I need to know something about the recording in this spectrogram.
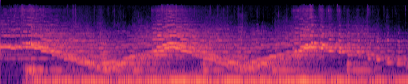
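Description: Background music: runs of quick notes sweep down and back up, twice, over a held low note that comes in about half a second in.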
